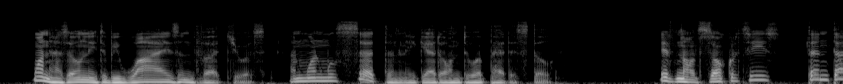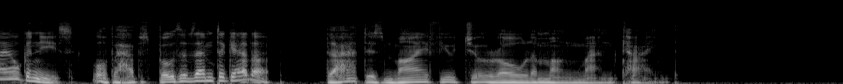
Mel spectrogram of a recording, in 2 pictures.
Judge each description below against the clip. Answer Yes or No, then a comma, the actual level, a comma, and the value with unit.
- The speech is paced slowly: Yes, slow, 125 wpm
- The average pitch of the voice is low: Yes, very low, 95 Hz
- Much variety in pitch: Yes, wide, 7.2 semitones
